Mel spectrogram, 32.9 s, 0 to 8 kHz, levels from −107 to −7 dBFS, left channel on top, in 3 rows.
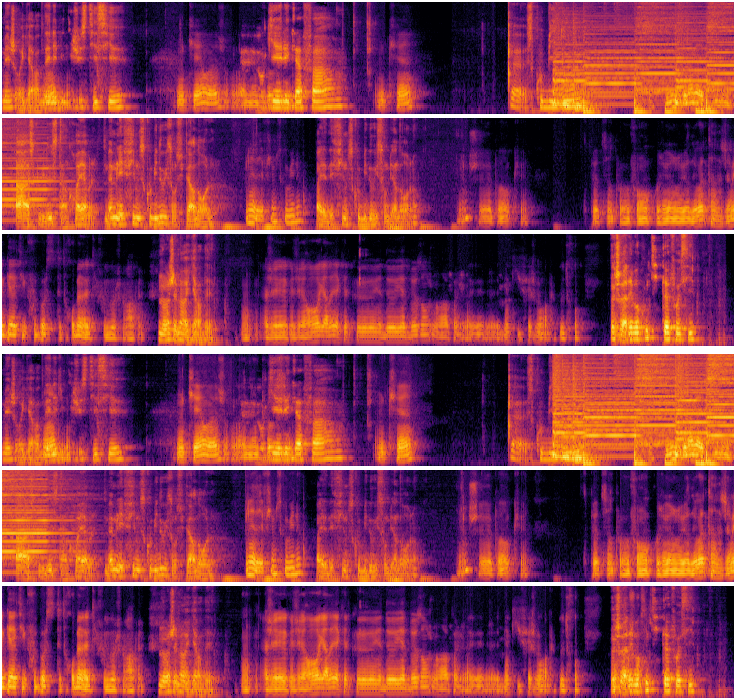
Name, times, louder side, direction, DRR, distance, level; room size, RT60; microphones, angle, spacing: voice 1, 0.0-1.8 3.8-5.1 7.6-8.8 11.2-14.2 15.7-17.2 24.3-25.1 31.1-32.4, left 2 dB, 70° left, 1.4 m, -25 dB
voice 2, 0.6-1.1 2.6-4.4 5.6-6.2 9.6-11.0 14.6-15.5 17.8-18.9 19.8-24.1 25.5-30.7 31.1-31.6, right 4 dB, 85° right, 0.6 m, -28 dB
sound 1, 8.2-12.1, right 5 dB, 55° right, 0.9 m, -23 dB
16.0 x 8.0 x 6.4 m
head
